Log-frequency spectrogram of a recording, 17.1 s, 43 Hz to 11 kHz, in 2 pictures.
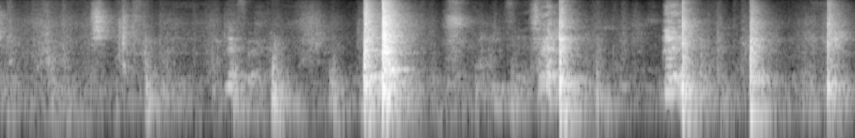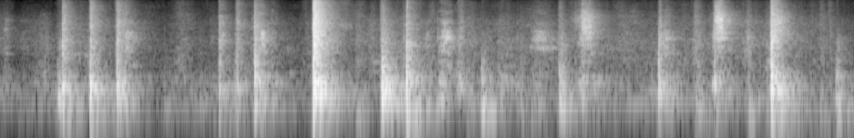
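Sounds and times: boxing gloves slapping focus mitts: 0:03.6 - 0:04.2, 0:06.6 - 0:10.0, 0:10.6 - 0:13.5, 0:14.2 - 0:17.0.

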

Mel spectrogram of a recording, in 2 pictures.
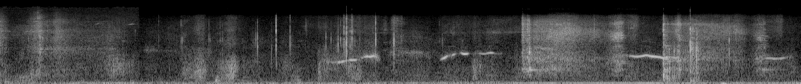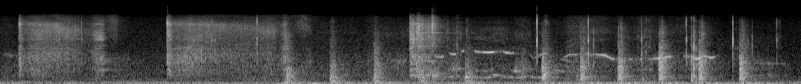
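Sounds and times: rake scraping over gravel: 0:00.0 - 0:11.2, 0:12.0 - 0:13.1.

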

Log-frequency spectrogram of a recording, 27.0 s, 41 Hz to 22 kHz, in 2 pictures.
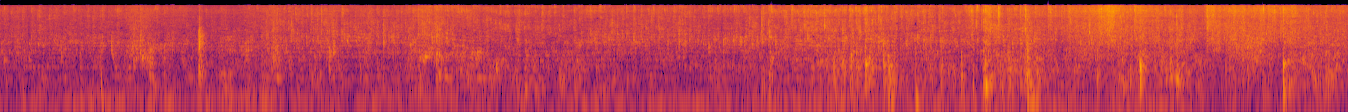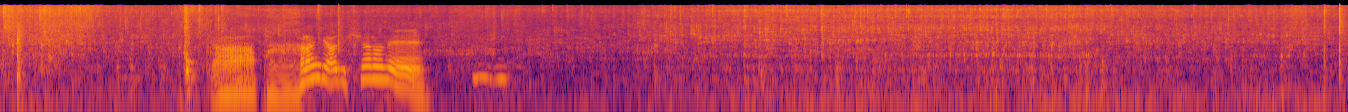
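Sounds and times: hose water running into basin: 0:00.0 - 0:26.9
knocks and splashes: 0:08.2 - 0:15.7.

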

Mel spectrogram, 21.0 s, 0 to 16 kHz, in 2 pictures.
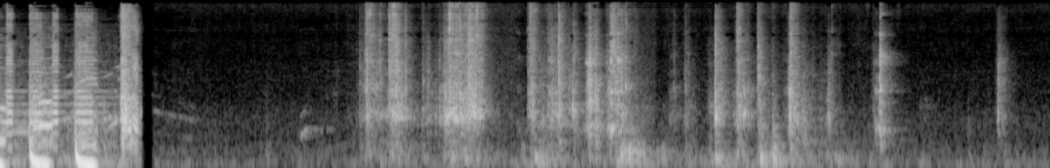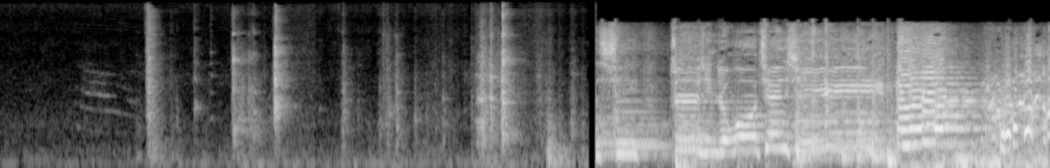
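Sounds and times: cat meowing: 0:01.6 - 0:02.1, 0:11.2 - 0:12.0.

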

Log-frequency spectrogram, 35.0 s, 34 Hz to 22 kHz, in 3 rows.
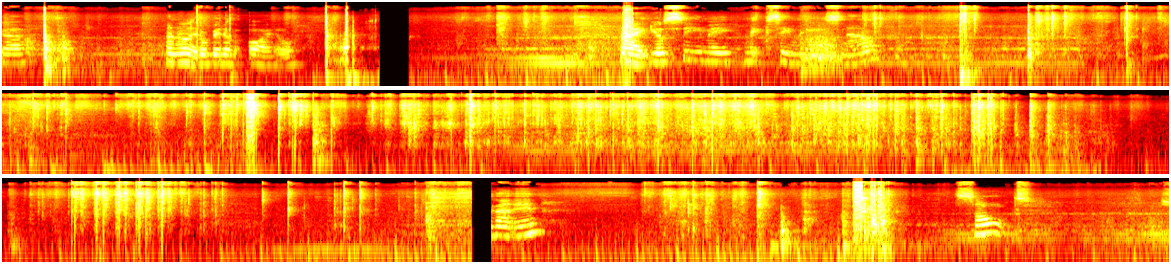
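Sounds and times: packaging crackling and rustling: 0:10.4 - 0:27.6.

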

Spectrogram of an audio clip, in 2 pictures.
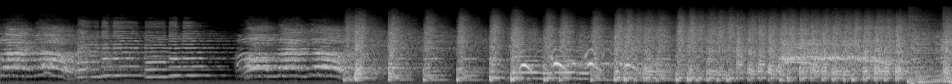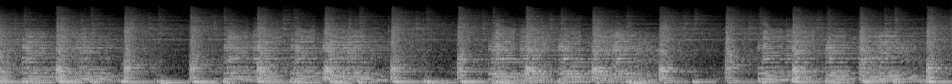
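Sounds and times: rockabilly band music: 0:00.8 - 0:02.1, 0:03.4 - 0:19.0
drums: 0:03.2 - 0:19.0
walking bass line: 0:05.0 - 0:07.0, 0:09.1 - 0:19.0.

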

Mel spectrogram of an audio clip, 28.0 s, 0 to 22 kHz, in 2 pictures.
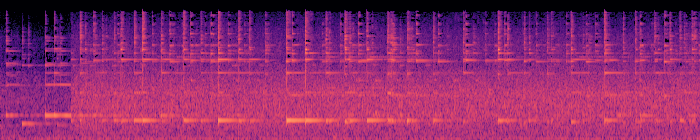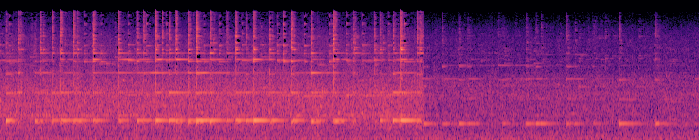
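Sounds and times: cowbell clanking: 0:00.0 - 0:27.5.

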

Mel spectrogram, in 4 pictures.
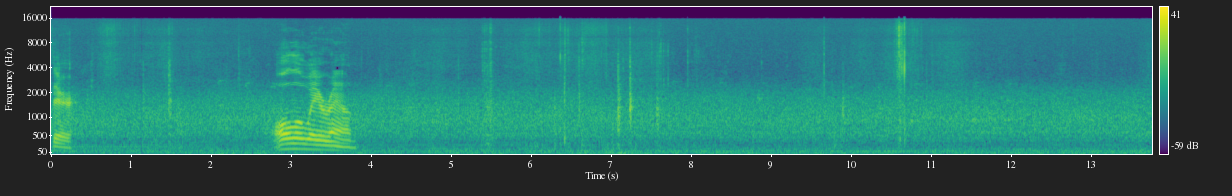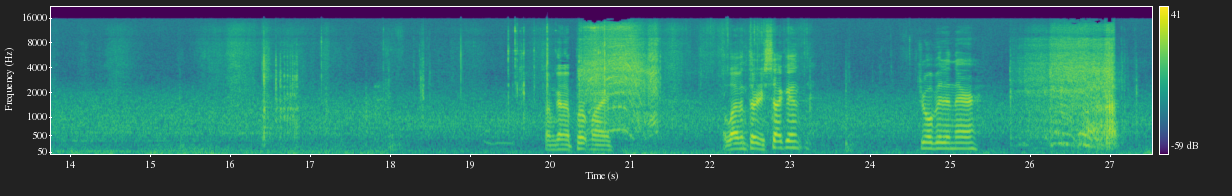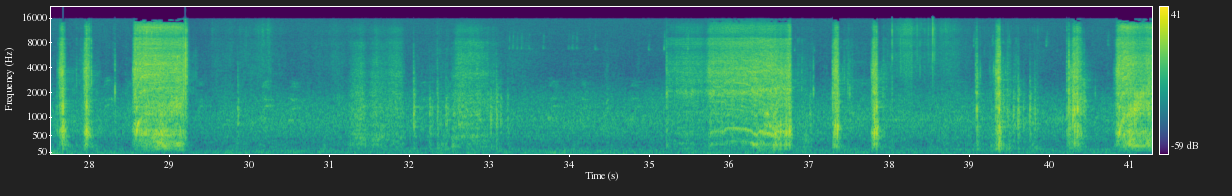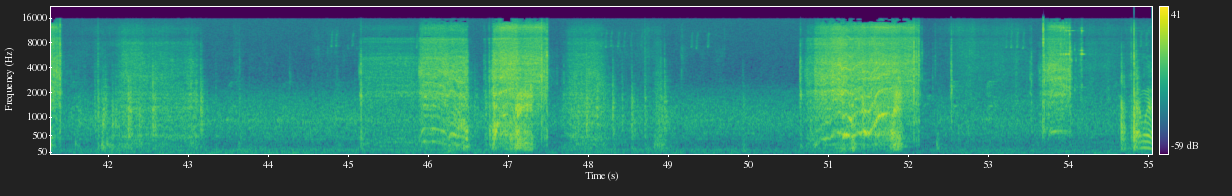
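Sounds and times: faint scattered noises: 0:00.0 - 0:55.0
drill boring through plastic: 0:20.4 - 0:21.4, 0:25.8 - 0:27.1, 0:28.6 - 0:29.2, 0:35.2 - 0:36.8, 0:45.2 - 0:48.2, 0:50.7 - 0:52.2, 0:53.7 - 0:54.2.

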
